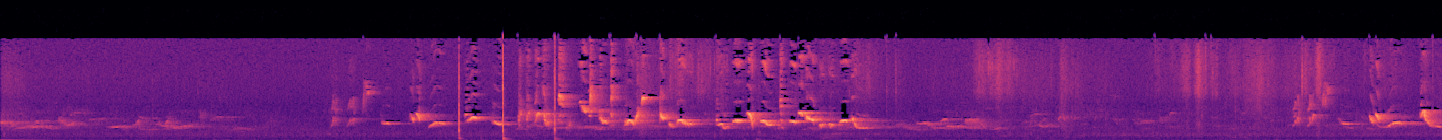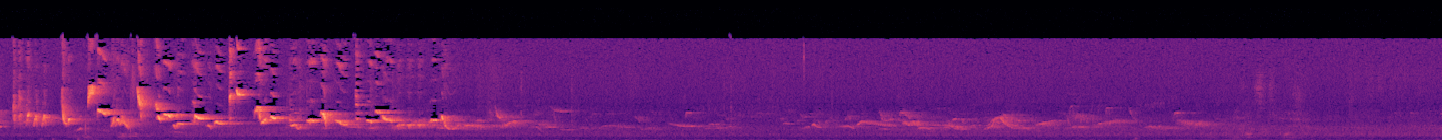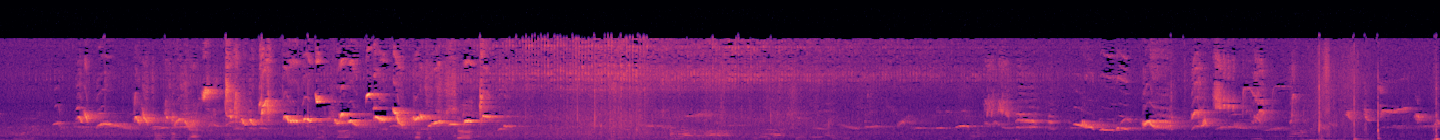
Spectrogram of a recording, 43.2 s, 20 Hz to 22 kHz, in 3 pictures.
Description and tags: This is common forest bird Sylvia atricapilla. It was recorded with Zoom H2N (XY), in the forest in Kielce in Poland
